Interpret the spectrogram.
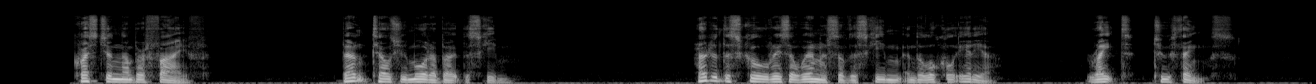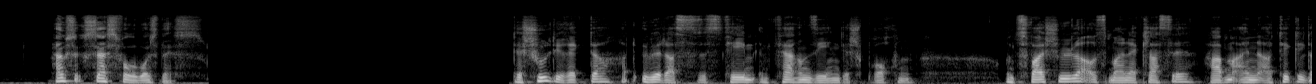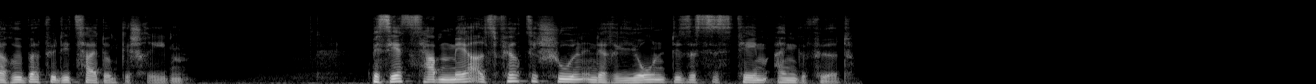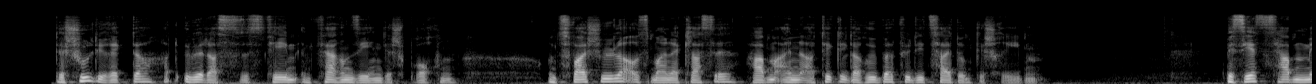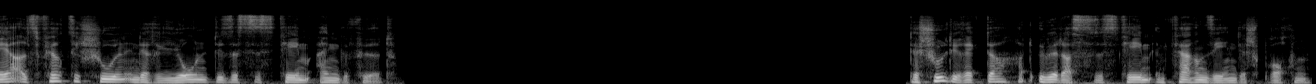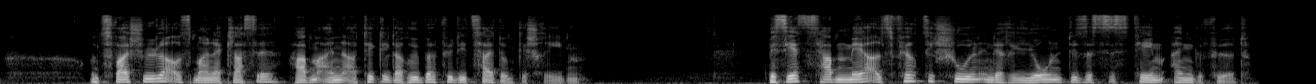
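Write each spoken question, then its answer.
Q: How did the school raise awareness of the scheme in the local area?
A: The head teacher spoke about it on TV; two pupils wrote a newspaper article

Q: How successful was this?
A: More than 40 schools in the region have introduced the scheme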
